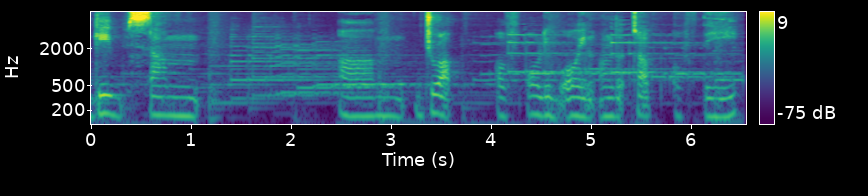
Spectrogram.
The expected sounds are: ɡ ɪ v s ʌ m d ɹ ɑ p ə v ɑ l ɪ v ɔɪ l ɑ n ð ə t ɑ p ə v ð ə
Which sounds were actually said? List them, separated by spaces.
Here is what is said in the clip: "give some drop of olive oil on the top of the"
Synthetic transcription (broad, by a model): ɡ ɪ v s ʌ m d ɹ ɑ p ə v ɑ l ɪ v ɔɪ l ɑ n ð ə t ɑ p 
